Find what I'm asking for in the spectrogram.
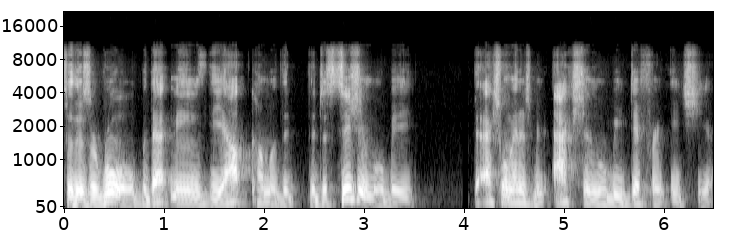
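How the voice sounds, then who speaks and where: A man with an American accent talks at a very fast pace, his tone dark and mellow. His pitch varies in an ordinary way against a quiet background. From United States. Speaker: ecologist and statistical modeler; lecturer. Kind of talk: lecture. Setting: seminar room with audience. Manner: halting, many fillers and restarts. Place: classroom.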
